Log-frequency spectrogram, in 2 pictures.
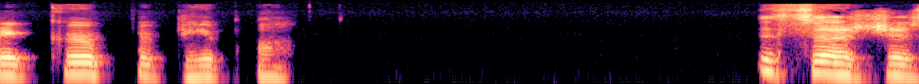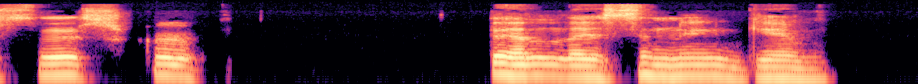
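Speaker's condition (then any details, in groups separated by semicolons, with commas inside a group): Multiple sclerosis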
